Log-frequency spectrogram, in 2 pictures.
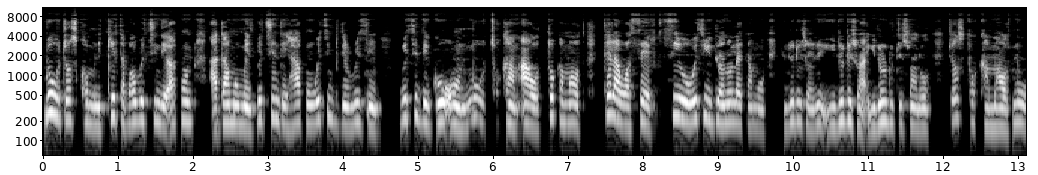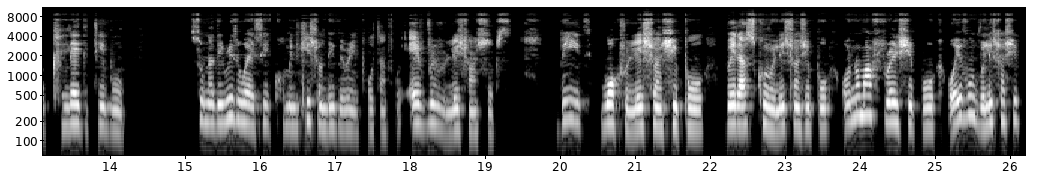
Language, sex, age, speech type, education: Nigerian Pidgin, female, 15-29, spontaneous, tertiary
